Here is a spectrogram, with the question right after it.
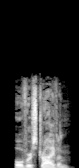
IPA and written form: ˌoʊ.vərˈstrɪv.ən (overstriven)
